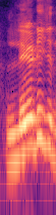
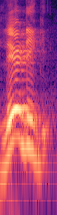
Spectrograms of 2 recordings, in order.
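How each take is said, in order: First: The word ends with a 'z' sound. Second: The word ends with a 'g' sound. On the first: The speaker calls it wrong. "लेडीज नहीं" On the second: The speaker calls it right. "L E Y D I जी"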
